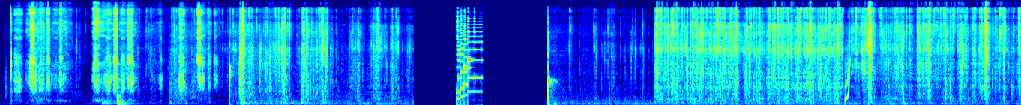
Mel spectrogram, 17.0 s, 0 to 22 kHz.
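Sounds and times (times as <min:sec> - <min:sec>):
packaging crinkling: 0:00.2 - 0:06.8.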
